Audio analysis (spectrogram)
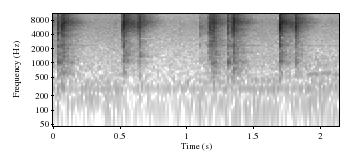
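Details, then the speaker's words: Rebuilt camera shutter at 1/8 s after moving the retard gear train inward for more cam engagement: crisp paired open and close clicks only about a tenth of a second apart; slow shutter speed still running fast. "It's still a bit fast, but you'll see, even on 1 second, you'll see how the shutter blades close promptly now. They snap shut."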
